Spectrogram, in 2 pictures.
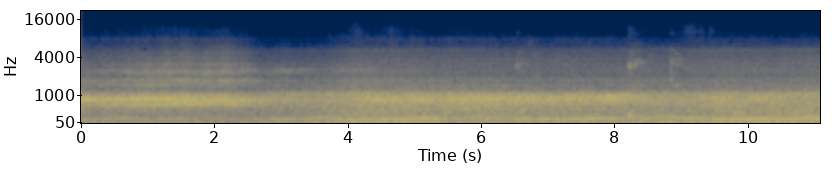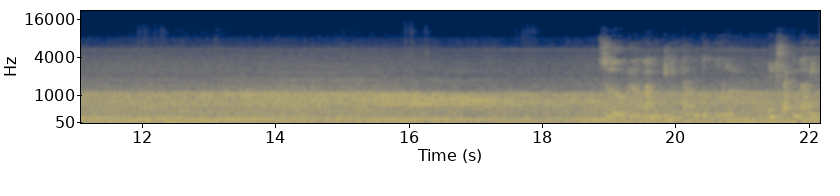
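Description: A train hums and rumbles steadily along an elevated track.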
